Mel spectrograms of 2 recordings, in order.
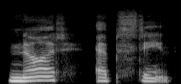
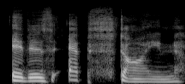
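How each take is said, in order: First: Epstein said as "Ep-steen", the way she said it; quoting the mistaken "Ep-steen" back; [name]'s wrong take. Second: Epstein said as "Ep-stine", rhyming with fine; lower, slow, setting "Ep-stine" straight; [name]'s correct name. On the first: [name] repeating the girl's wrong "Ep-steen". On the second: [name] correcting a fan, lower "Ep-stine". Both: Retold or imitated.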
